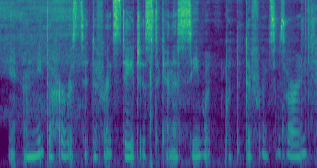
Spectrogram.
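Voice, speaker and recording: A soft-spoken woman talks at a fairly quick pace. Noticeable background noise runs under her voice. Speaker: ASMR creator. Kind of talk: ASMR catalog read-through with casual commentary.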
